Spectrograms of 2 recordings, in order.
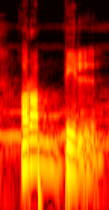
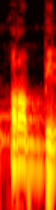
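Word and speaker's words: رَبِّ: আলহামদুলিল্লাহি তারপর শব্দটি হলো রব্বিল রব্বিল এখানে র মোটা হবে রাব্বিল হবে না রব্বিল হবে আলহামদুলিল্লাহি তারপর আলামিন এখানে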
